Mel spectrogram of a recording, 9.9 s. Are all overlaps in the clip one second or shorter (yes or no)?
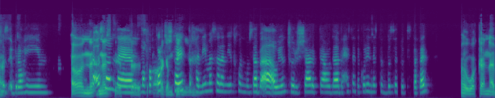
no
